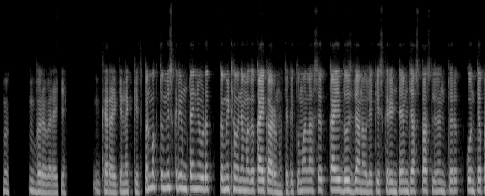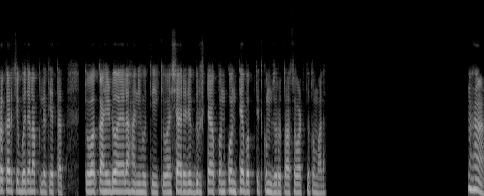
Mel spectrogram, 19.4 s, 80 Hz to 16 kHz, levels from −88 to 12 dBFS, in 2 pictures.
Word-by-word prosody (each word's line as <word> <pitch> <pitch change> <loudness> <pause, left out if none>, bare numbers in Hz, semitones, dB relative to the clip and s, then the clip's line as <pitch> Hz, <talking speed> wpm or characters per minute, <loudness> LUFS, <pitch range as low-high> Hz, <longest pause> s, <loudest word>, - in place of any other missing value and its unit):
हं, 175 -1 -6 0.6
बरोबर 155 -3 -1
आहे 145 - -3
की 155 - -8 0.4
अ, 170 - -15
खरं 165 -2 +1
आहे 150 -1 0
की 165 +3 -5
नक्कीच. 165 -1 -4
पण 205 +2 +3
मग 250 0 +1
तुम्ही 240 0 +3
स्क्रीन 235 -2 +2
टाईम 225 0 +3
एवढं 215 -1 +3 0.2
कमी 210 +1 +4
ठेवण्यामागे 195 -3 +2
काय 190 -1 +9
कारण 165 -4 +4
होतं, 145 +3 -5
की 170 - -6
तुम्हाला 185 +1 -2
असं 190 +2 -1 0.2
काही 195 -1 +6
दोष 190 0 +7
जाणवले, 170 -2 +1
की 175 +1 -2
स्क्रीन 175 0 0
टाईम 175 0 +2
जास्त 180 +1 +1
असल्यानंतर 180 -1 -1 0.2
कोणत्या 190 0 +1
प्रकारचे 185 -1 0
बदल 175 0 0
आपल्यात 165 -1 -4
येतात 160 -2 -3 0.4
किंवा 170 0 +3
काही 170 0 +2
डोळ्याला 170 0 +3
हानी 160 -1 -2
होती 155 -1 -5
किंवा 155 0 -1
शारीरिक 165 -2 +1
दृष्ट्या 165 +2 -1
आपण 170 0 -2
कोणत्या 175 0 +2
बाबतीत 165 0 -10
कमजोर 155 -3 -1
होतो. 150 0 -3
असं 150 +1 -4
वाटतं 150 +1 -4
तुम्हाला? 140 -3 -7 2.9
हां. 205 -8 +2
175 Hz, 165 wpm, -27 LUFS, 165-190 Hz, 2.9 s, काय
